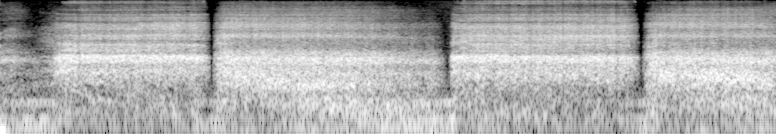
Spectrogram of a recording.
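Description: Heavy, deep, forceful breathing, drawing in air without stopping, with long noisy inhales and exhales flowing almost without pause, broken by three brief gaps. No one speaks.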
